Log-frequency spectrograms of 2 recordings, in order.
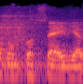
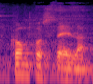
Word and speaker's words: Compostela: Santiago de Compostela o Compostella, come si Compostela. Dice? Compostela. Il campo delle stelle. Sì, sì, no, era la pronuncia il dubbio, perché è con un L sola, quindi...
